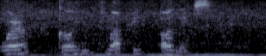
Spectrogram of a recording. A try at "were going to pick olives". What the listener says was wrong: A little A escaped there, but you said it correctly.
